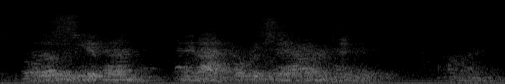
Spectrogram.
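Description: A woman speaks through a microphone in a large echoing hall.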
